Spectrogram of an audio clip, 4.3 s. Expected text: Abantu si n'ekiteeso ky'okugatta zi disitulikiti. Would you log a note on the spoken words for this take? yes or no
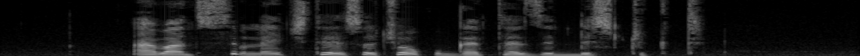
no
